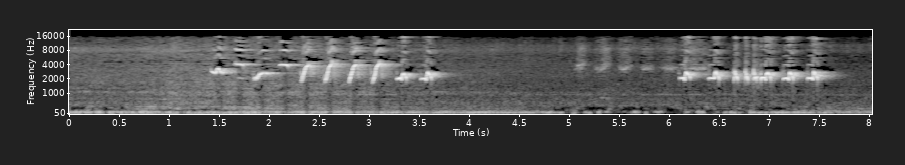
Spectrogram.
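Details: Night-time Greater green leafbird song meant for teaching other birds: two bursts of rapid, sharply repeated chirps, the first a fast stuttering series of downslurred notes, the second a tighter rattling trill after a short pause.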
